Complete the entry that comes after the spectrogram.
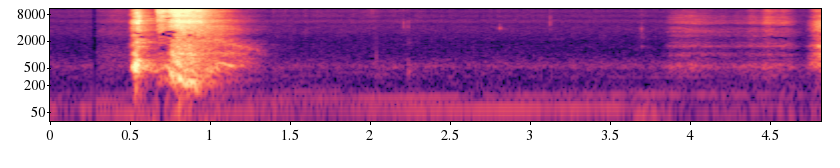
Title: teasing sneezes with torturous buildups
